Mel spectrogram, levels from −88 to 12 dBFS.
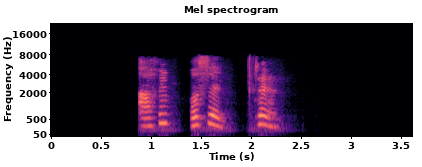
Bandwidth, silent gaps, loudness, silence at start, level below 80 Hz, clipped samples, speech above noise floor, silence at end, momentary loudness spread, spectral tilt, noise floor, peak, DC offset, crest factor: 8.2 kHz; none; -18 LUFS; 0.85 s; -70 dBFS; under 0.1%; over 72 dB; 1.35 s; 8 LU; -1.5 dB/octave; under -90 dBFS; -2 dBFS; under 0.1%; 20 dB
